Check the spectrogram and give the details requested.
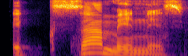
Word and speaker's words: exámenes: Exámenes, ya hay 4 sílabas, exámenes. Y sa es la última, penúltima, la antepenúltima sílaba. Es una palabra esdrújula.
